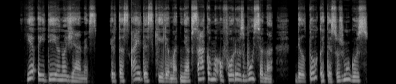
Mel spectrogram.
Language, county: Lithuanian, Vilnius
